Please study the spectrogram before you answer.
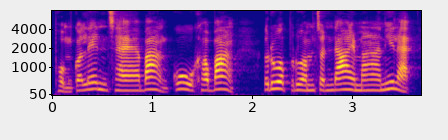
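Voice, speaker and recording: A woman's voice: medium pitch, fairly even intonation, fairly quick, clean tone, natural voice. A woman voicing a cheerful young man who brags eagerly about his new motorbike. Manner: eager, bragging. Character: young male motorbike fan, cheerful and boastful.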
